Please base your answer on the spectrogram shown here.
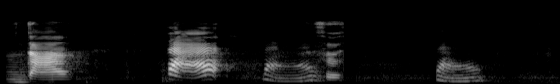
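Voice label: "umbrella", Mandarin; yu3san3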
